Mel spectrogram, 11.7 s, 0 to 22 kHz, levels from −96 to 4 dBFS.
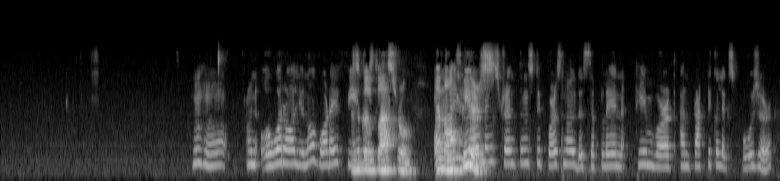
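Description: Nothing stood out on listening to this speech; it carries only the narrowed top end and coding texture expected of a call path.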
